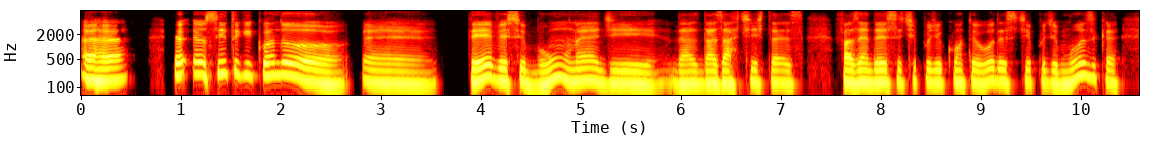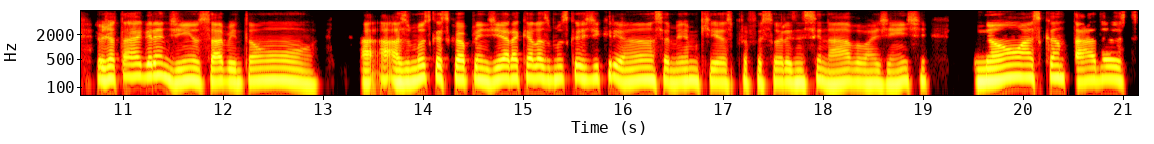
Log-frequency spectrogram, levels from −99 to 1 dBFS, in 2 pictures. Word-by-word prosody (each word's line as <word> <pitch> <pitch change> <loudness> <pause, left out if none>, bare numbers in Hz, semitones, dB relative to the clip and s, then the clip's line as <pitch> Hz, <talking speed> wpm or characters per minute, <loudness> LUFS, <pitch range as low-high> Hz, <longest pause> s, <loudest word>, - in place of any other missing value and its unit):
Aham, 155 -2 +5 0.7
eu 215 -1 +4
sinto 220 +4 -1
que 200 0 -2
quando, 155 - +3
eh, 125 -3 -1 0.3
teve 150 +2 +4
esse 140 +1 0
boom, 135 +8 +1
né, 145 +1 +1
de 125 -3 0
das 125 -1 0
das 125 0 0
artistas 125 0 -2 0.3
fazendo 135 0 +3
esse 135 0 +1
tipo 135 +2 -6
de 130 0 0
conteúdo, 135 +2 -1
esse 125 -2 -4
tipo 135 -1 -6
de 125 -1 -1
música, 140 0 -1 0.3
eu 155 -2 +1
já 165 - +4
estava 185 +3 -1
grandinho 160 -6 +1
sabe, 140 +1 0
então, 145 -2 -1 0.4
a 130 +2 -1
as 135 0 +4
músicas 170 +3 +1
que - - -4
eu - - +6
aprendi 150 -1 0
eram 165 0 +3
aquelas 170 -1 -1
músicas 165 +1 -2
de 165 - -2
criança 155 -3 0
mesmo 140 +2 -1
que 135 +2 -4
as 135 -2 -2
professoras 135 +2 -4
ensinavam 135 0 -1
a 130 0 0
gente, 130 +3 -3 0.5
não 155 +6 +4
as 180 -2 0
cantadas 160 -2 -1
140 Hz, 140 wpm, -23 LUFS, 130-155 Hz, 0.7 s, eu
